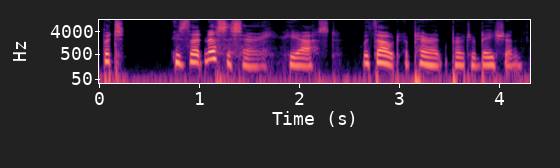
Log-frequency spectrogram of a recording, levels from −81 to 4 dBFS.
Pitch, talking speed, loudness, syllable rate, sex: 205 Hz, 125 wpm, -20 LUFS, 5.4 syllables/s, female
